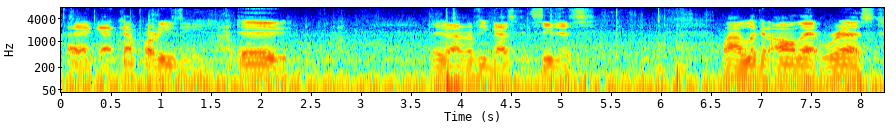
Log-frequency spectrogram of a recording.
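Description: Low-voiced folksy American man, noisy room. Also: unhurried, long pauses. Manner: folksy, rambling, thinking aloud. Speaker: repair channel host. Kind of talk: casual hands-on repair commentary. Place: indoor workbench. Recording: steady room hum, air-conditioner-like noise.

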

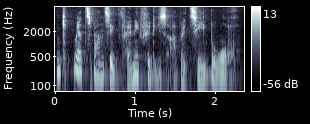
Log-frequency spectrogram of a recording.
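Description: Excitable high-pitched little puppet boy. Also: moderate pace, breathy edge, full character voice. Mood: curious, pleading. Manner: eager, impulsive, chattering. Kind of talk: children's storybook character voice.

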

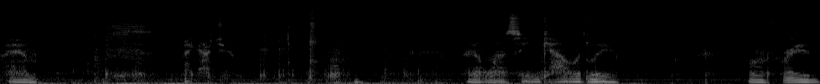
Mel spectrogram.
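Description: A man playing an anxious, protective werewolf boyfriend in an intimate, hushed ASMR roleplay, speaking haltingly and often slipping into a whisper. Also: on the low side, steady tone, gravelly, noisy background. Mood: afraid, vulnerable.

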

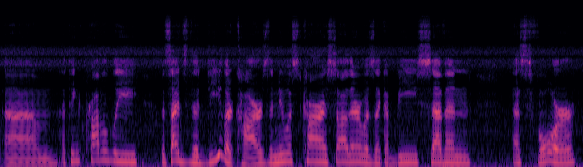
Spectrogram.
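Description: A man's voice: on the high side, slow, pushed and bright, slight background noise, rough recording. A man in his thirties giving a casual vlog review from the driver's seat of a parked car, rambling with lots of fillers and restarts. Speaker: car show vlogger. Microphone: camera on the dashboard.

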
